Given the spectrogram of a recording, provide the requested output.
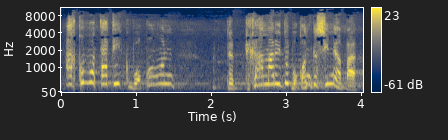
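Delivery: high, fast puzzled questioning; bewildered protest. Retold or imitated. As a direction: demand an answer, baffled. Papa questioning God, bewildered. (protes bingung bernada tinggi dan cepat)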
